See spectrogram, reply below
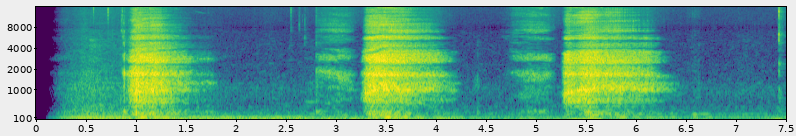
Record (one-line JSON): {"exhalation_length": "7.5 s", "exhalation_amplitude": 20195, "exhalation_signal_mean_std_ratio": 0.5, "survey_phase": "beta (2021-08-13 to 2022-03-07)", "age": "45-64", "gender": "Female", "wearing_mask": "No", "symptom_none": true, "smoker_status": "Never smoked", "respiratory_condition_asthma": true, "respiratory_condition_other": false, "recruitment_source": "REACT", "submission_delay": "4 days", "covid_test_result": "Negative", "covid_test_method": "RT-qPCR"}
